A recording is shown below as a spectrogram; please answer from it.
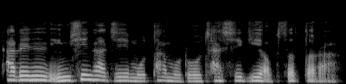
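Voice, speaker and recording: A reader taking turns reading scripture aloud in a measured, careful way. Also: mid-range voice, vocal fry, mellow, dry recording, muffled recording.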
